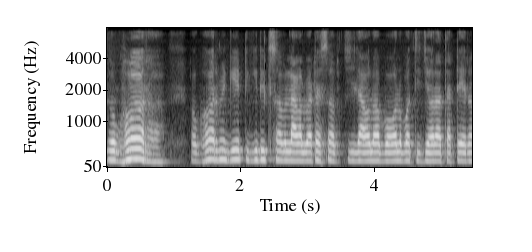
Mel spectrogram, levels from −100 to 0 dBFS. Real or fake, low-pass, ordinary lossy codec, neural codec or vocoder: real; 7.2 kHz; AAC, 48 kbps; none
